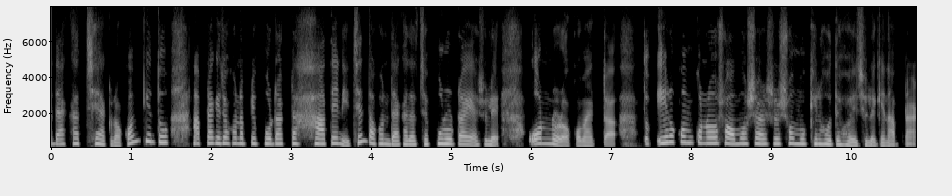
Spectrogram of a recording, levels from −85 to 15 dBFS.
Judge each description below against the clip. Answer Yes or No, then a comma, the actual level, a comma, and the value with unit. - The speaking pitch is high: Yes, very high, 275 Hz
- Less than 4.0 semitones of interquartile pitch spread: No, average, 4.3 semitones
